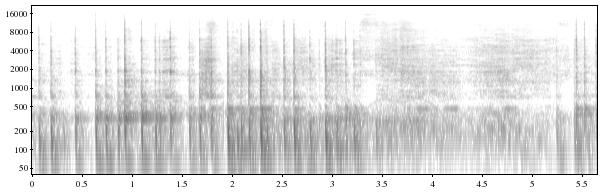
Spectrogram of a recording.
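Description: Fingertips of one hand tap quickly and unevenly across a large, solid, light, glossy varnished wooden tabletop. The taps are dull, low-pitched knocks that die away almost at once. After a burst of sharp taps, the sound settles into a softer, more continuous patter before a few crisp taps return at the end.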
